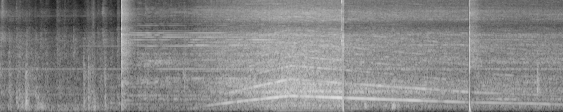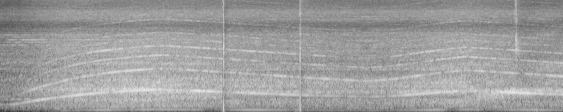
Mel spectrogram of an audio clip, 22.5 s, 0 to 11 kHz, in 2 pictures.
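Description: A Nichiyu 60 electric forklift is driven forward and its accelerator twisted during a test after a control board repair. Its motor whine rises in pitch, drops back, then climbs again in a second sweep, close and fairly loud, with occasional sharp clicks.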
